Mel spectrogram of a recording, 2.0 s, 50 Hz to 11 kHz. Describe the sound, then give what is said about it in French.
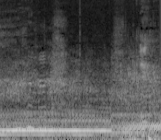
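A loud, steady engine drone from an airplane flying over a farm of about 600 hectares with an aerodrome nearby, with a strong low humming tone that holds through the whole moment and shifts slightly in pitch toward the end. “Plein d'avions qui passent au-dessus.”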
